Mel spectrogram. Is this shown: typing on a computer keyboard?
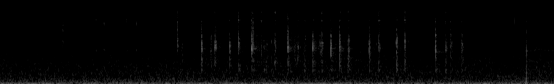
yes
